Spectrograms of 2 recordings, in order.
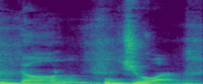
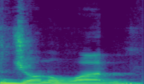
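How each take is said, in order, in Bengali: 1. দ্বিতীয় শব্দটি 'joo-an' এর মতো শোনাচ্ছে। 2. দ্বিতীয় শব্দটি 'wahn' এর মতো শোনাচ্ছে।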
